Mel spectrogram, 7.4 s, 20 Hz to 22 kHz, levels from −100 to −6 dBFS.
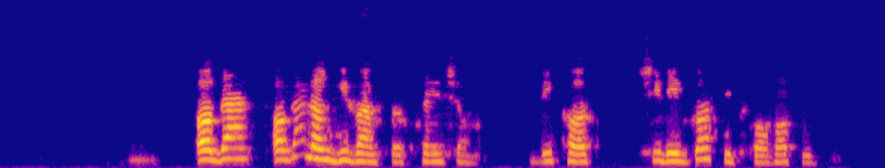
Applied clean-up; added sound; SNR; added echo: neural mask model Resemble Enhance denoiser.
